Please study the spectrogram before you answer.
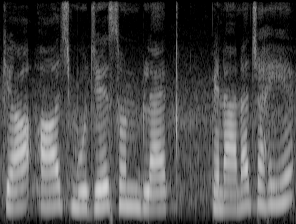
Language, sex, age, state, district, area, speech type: Urdu, female, 18-30, Telangana, Hyderabad, urban, read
